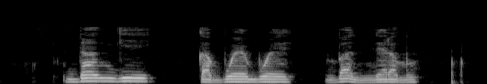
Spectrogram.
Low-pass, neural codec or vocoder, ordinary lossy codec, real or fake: 7.2 kHz; none; MP3, 24 kbps; real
